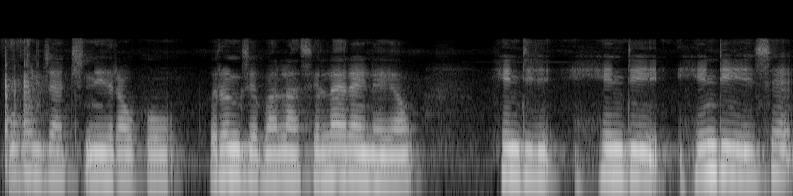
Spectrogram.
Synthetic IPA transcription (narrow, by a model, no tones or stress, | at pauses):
uɡunzat͡ʃniɾawkʰɯ | ɾɯŋzebalaselajɾajnajaw | hindihindihindiese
